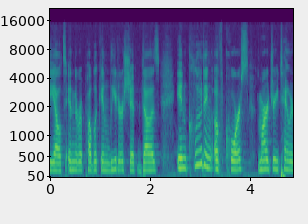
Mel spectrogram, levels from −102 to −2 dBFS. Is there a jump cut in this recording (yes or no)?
no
